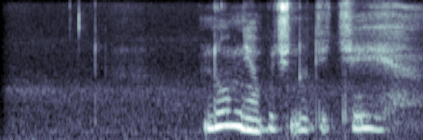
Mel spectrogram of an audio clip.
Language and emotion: Russian, sad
